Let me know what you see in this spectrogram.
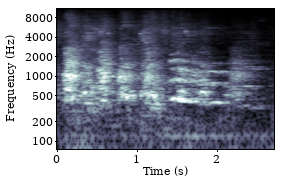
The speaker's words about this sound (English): So this is the kennel we're entering. We have space to hold about 40 dogs. At any given time, there are about 20 to 30 available for adoption.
